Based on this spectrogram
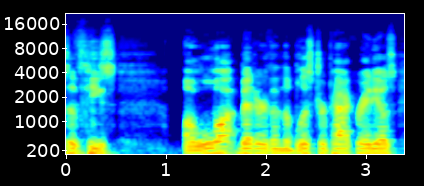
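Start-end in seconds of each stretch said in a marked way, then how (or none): none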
